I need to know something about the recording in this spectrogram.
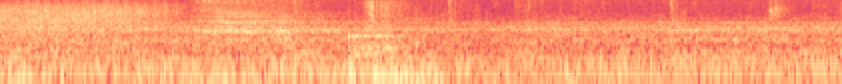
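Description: A low mechanical hum drones steadily.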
